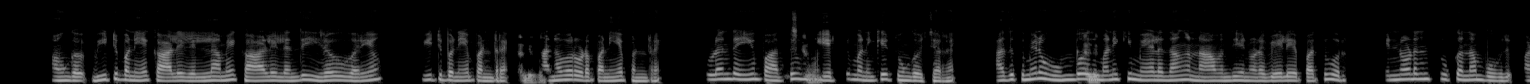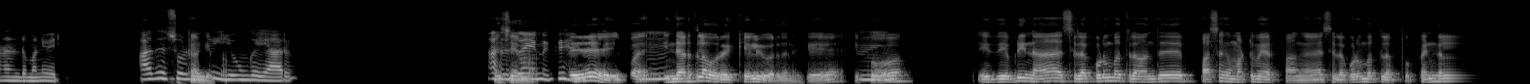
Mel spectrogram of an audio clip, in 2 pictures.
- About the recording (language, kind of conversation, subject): Tamil, podcast, வேலை இடத்தில் நீங்கள் பெற்ற பாத்திரம், வீட்டில் நீங்கள் நடந்துகொள்ளும் விதத்தை எப்படி மாற்றுகிறது?
- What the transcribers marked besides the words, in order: grunt; laughing while speaking: "அது தான் எனக்கு ம்"; other noise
